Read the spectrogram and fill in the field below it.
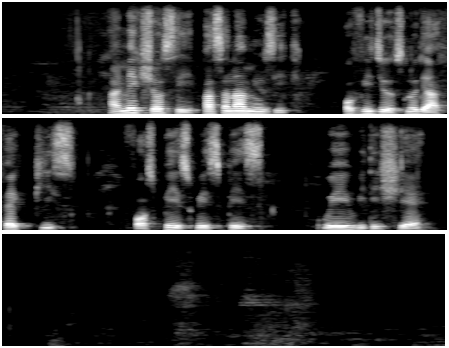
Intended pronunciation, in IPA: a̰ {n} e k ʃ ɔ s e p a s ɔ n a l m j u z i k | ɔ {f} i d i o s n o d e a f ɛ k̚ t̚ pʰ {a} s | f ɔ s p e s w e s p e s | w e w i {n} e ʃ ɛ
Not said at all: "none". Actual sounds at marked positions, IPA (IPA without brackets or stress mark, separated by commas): m, v, i, d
